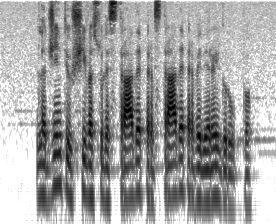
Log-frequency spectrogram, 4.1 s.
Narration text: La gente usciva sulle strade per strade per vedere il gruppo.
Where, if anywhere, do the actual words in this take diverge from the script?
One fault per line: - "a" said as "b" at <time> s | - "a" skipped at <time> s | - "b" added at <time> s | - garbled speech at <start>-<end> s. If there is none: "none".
none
